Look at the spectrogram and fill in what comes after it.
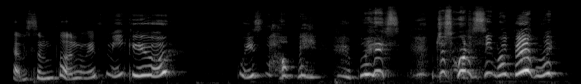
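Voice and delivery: mock scared, very high pitch, rising. Reacting to a commercial, mimicking the man in it: mock-frightened voice. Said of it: "The whole time he sounds so frightened".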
